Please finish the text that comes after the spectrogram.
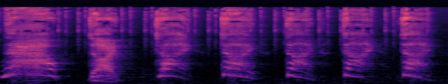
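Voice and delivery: high shouted die; battle screaming. Real, not acted. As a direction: scream at the enemy. Fighting mob, screaming.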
